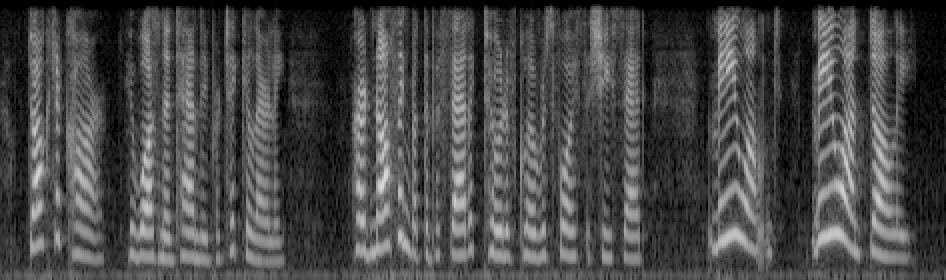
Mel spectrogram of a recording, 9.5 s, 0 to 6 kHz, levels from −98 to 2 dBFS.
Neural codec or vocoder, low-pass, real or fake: codec, 16 kHz, 4.8 kbps, FACodec; 5.4 kHz; fake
